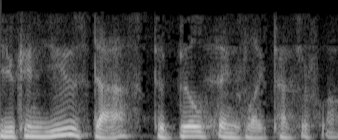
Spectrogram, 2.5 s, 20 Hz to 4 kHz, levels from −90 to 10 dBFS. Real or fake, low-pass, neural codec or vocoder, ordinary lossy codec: real; 3.6 kHz; none; AAC, 16 kbps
